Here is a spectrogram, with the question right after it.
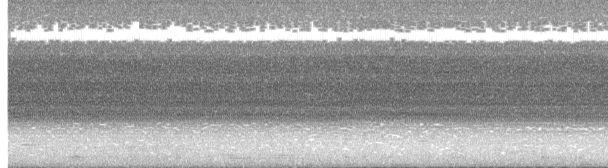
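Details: Male cicada singing a serenade to a female below him, who backs away: a steady, unbroken, high hissing buzz at full strength throughout, with no pauses or change in pitch.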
